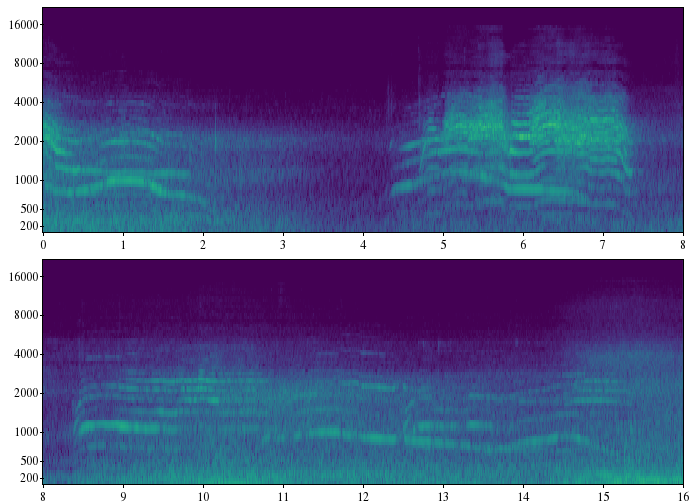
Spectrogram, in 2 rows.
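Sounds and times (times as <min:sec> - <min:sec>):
cats yowling: 0:00.0 - 0:02.4, 0:04.3 - 0:07.5, 0:08.4 - 0:15.2.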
